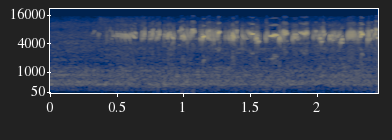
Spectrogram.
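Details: European serin feeding on Brassica oleracea seeds in a backyard, singing a fast, high jingling trill of thin buzzy and tinkling notes, continuous for about two seconds after a brief quiet start.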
